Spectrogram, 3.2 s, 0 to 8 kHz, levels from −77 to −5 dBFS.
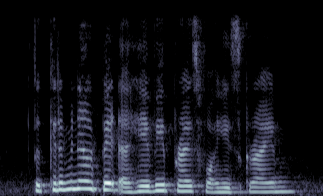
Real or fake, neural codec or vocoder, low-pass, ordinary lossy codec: fake; codec, 16 kHz, 16 kbps, FunCodec, trained on LibriTTS, 50 frames a second; 7.2 kHz; none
